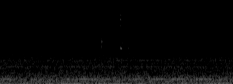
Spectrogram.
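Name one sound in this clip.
A soft electronic blip sounds once as a menu choice changes.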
